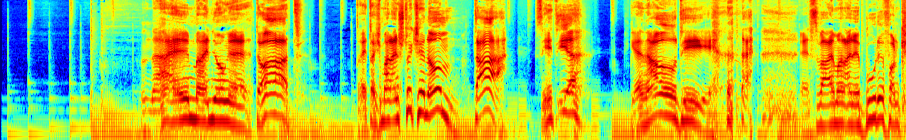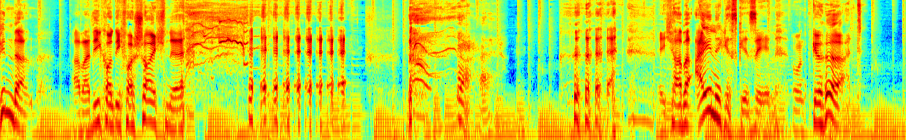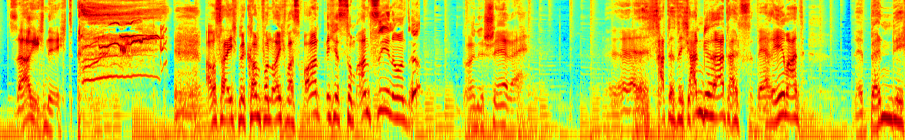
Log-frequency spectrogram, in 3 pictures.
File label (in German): Sprechprobe Penner Hörspiel; Penner Karl; Studis Clan 5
